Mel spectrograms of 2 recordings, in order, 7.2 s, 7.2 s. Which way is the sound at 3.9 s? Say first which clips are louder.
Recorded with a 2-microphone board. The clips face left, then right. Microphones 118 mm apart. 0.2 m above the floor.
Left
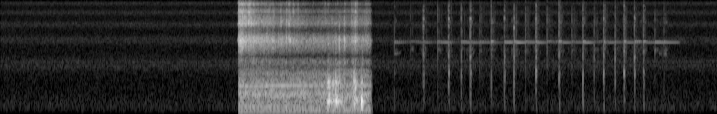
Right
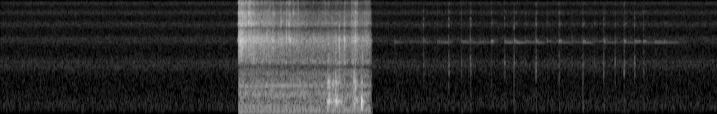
Left 7 dB; 90° left.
